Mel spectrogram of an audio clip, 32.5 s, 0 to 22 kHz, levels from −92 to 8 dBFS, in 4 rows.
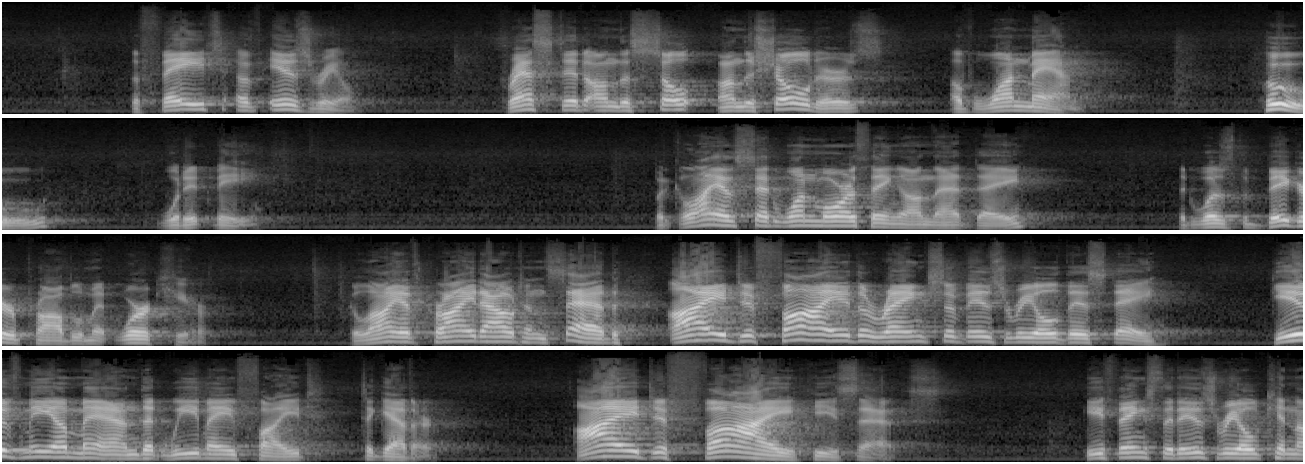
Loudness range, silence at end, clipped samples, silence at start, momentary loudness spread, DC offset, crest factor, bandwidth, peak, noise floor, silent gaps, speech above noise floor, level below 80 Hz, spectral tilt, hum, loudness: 8 LU; 0 s; under 0.1%; 0.8 s; 17 LU; under 0.1%; 20 dB; 17 kHz; 0 dBFS; -60 dBFS; none; 42 dB; -72 dBFS; -4.5 dB/octave; 60 Hz at -60 dBFS; -17 LUFS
